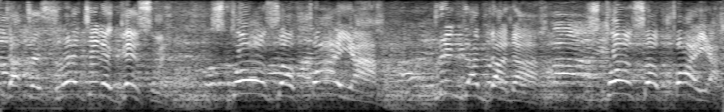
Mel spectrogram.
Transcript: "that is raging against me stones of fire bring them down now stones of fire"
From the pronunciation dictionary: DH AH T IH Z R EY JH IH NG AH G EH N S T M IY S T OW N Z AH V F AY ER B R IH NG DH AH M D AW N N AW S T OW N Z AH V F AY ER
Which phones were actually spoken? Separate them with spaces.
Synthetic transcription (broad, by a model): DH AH T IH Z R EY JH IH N AH G EH N S T M IY S T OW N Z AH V F AY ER B R IH NG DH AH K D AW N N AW S T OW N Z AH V F AY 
